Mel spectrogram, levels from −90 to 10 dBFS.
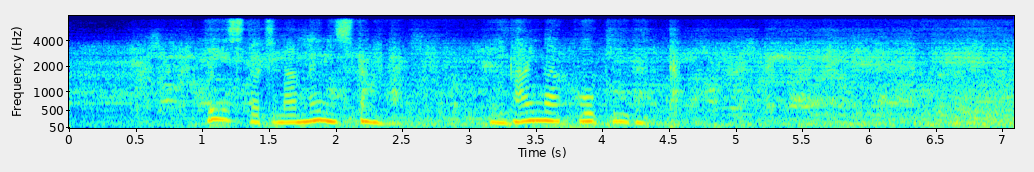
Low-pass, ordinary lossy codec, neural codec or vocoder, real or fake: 7.2 kHz; none; codec, 32 kHz, 1.9 kbps, SNAC; fake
